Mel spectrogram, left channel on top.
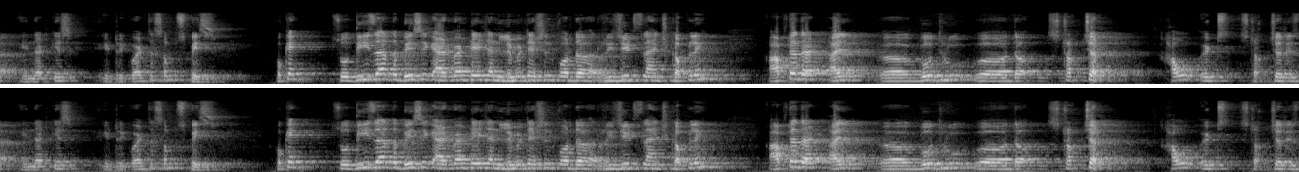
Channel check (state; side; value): normal; both; correlation 0.71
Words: In that case, it required some space. Okay, so these are the basic advantage and limitation for the rigid flange coupling. After that, I'll go through the structure, how its structure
